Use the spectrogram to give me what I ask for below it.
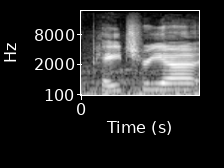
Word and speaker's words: Paitria: Yeah, so the best way to contact me is on Instagram, and that's at her name is Patria. It's spelled Paitria.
